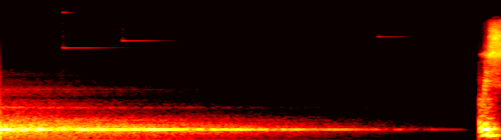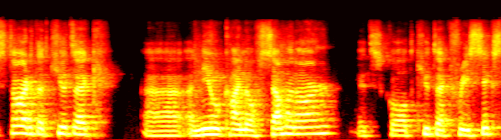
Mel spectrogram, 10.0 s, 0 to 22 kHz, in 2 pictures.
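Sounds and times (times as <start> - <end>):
low synthesizer tone: 0.0 - 3.9.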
